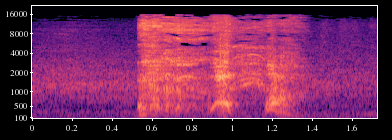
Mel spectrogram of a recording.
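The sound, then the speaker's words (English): A man coughs on a porch in cold weather, from spring allergies: three quick harsh coughs in a short burst with a raspy, throaty edge, over faint background noise and no talking. “It's too cold out. It's bad for my cough.”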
